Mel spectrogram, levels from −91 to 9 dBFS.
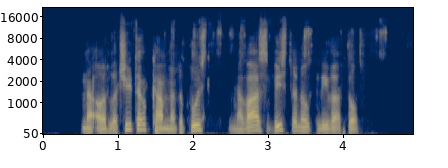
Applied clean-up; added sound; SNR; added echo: neural mask model Resemble Enhance denoiser.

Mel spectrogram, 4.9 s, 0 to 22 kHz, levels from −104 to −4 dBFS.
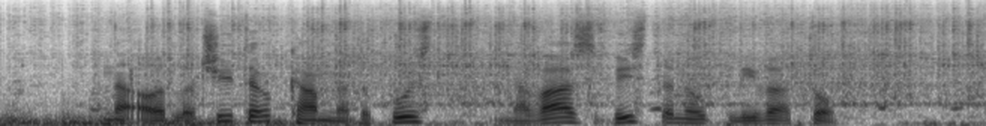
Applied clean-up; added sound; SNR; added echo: none; Engine; 7 dB; none.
